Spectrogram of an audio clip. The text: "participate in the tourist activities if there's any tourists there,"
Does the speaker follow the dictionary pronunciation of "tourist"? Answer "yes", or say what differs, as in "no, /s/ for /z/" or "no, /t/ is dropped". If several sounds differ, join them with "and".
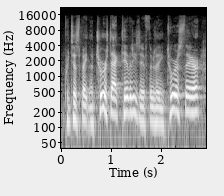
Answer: yes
